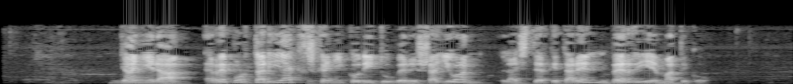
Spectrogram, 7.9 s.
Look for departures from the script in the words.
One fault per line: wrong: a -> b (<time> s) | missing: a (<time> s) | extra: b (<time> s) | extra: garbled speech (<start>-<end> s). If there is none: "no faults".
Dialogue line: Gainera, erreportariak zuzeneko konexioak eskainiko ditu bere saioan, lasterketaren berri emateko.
missing: zuzeneko konexioak (3.0 s)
